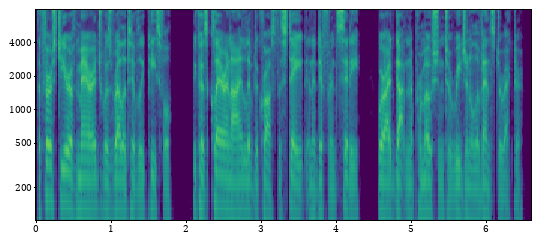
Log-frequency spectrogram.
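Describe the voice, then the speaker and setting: A man narrating a scripted first-person story in a steady, even reading voice. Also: on the low side, racing, no echo, studio quality.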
